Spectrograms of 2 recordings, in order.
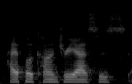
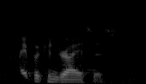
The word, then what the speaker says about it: Hypochondriasis: Because outside of all of them, so It's Coming, The Dance, Hypochondriasis, I think that's how you pronounce it, and Hypochondriasis. – Okay, Hypochondriasis, sorry.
